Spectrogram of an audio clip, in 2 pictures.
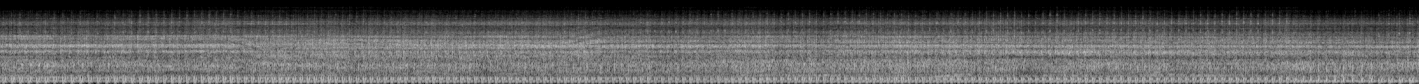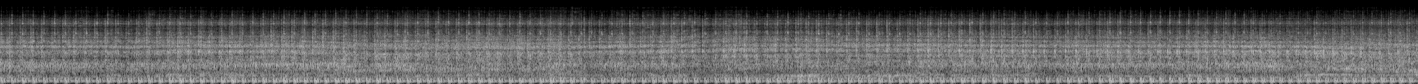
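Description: Kubota G3000 two-wheel hand tractor's single-cylinder diesel engine running steadily under load as it ploughs through deep, waterlogged paddy mud. Its note shifts slightly about halfway through.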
